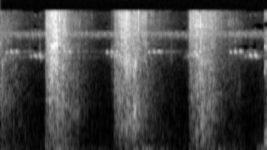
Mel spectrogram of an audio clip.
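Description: Footstep sound effects at an even walking pace, a little under two steps a second, over faint chirping crickets.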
